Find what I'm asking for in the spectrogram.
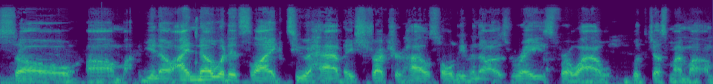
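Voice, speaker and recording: Over noticeable background noise, a man with a very deep, low voice and a Midwestern US accent speaks at a moderate pace with ordinary pitch variation and hardly any pauses. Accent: US Midwest. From Iowa, Sioux City. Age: 20s. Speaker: community member sharing experiences. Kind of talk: panel testimony.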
